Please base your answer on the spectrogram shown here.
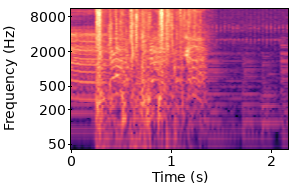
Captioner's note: grumbles; groans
